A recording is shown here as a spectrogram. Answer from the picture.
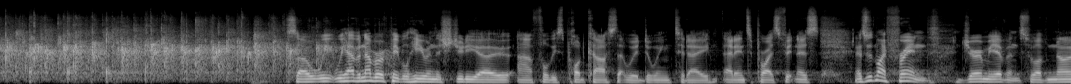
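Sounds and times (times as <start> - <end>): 
round of applause: 0.0 - 4.0
speech: 2.9 - 10.7.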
